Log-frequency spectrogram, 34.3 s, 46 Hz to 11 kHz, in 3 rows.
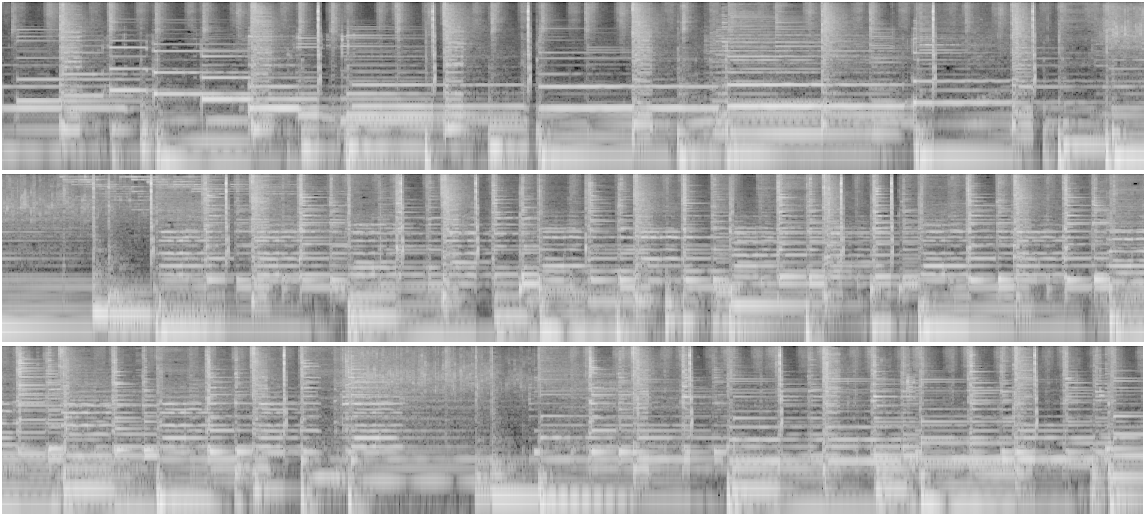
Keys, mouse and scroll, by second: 8.1 ctrl+z, 18.5 Delete, 21.7 Delete.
